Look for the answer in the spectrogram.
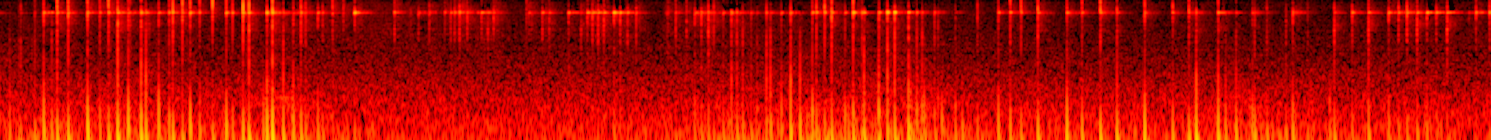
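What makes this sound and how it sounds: Long nails tap rapidly and lightly on the body of a small amber (brown) glass serum bottle with a dropper cap, held close. The result is a dense stream of short, bright glassy clicks and clinks with a faint steady high tone and a soft low thump under each tap, running the full length without pause.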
